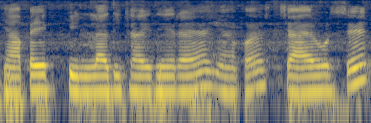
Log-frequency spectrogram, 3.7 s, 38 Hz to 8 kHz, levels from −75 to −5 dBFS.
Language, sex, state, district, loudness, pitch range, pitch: Hindi, male, Chandigarh, Chandigarh, -16 LUFS, 145-155 Hz, 150 Hz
